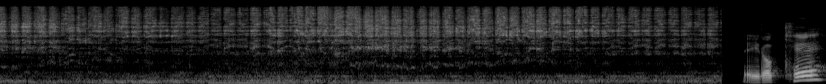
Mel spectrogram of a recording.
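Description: A knife blade scrapes back and forth rapidly on a sharpening stone.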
